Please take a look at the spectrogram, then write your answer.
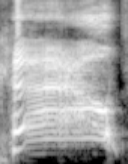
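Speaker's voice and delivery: very high mock shout for help; hammed-up high-pitched yell; Leslie Nielsen mocking cry. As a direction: shriek help as a taunting echo. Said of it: "Leslie Nielsen's like".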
